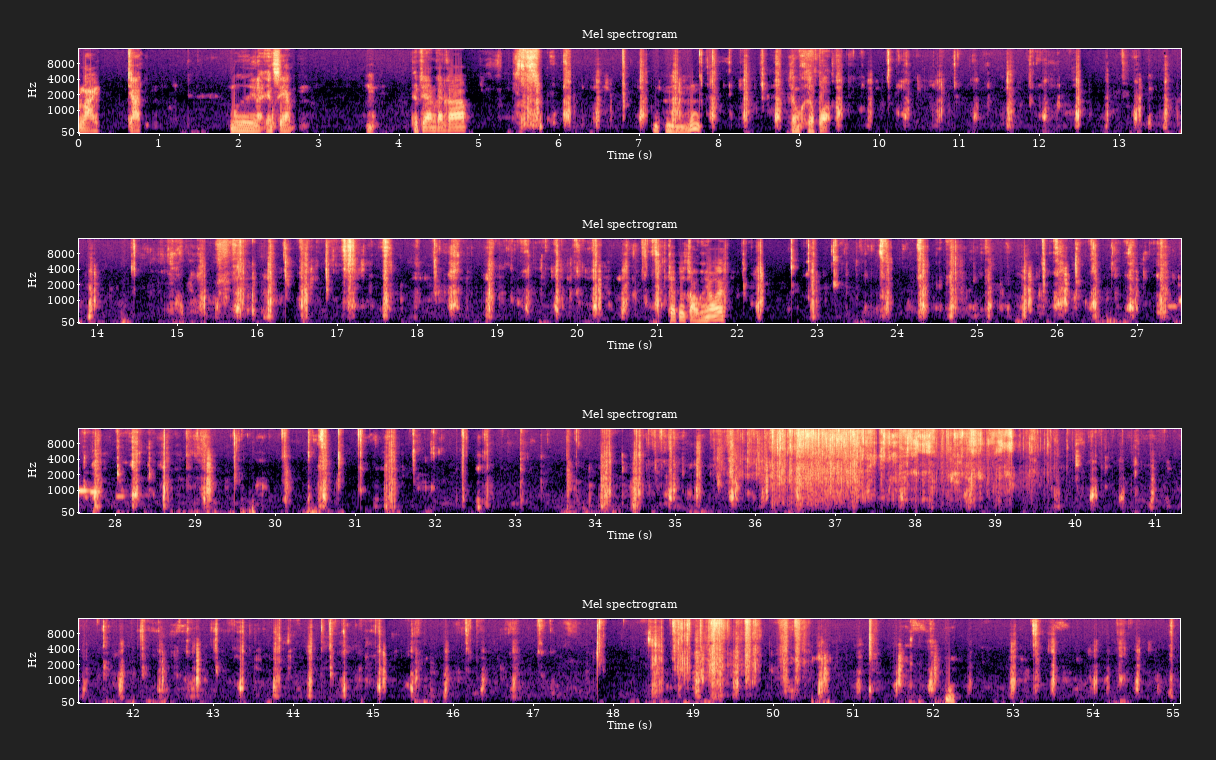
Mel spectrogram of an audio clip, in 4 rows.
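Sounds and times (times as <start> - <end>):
chewing crunchy food: 5.0 - 55.0.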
